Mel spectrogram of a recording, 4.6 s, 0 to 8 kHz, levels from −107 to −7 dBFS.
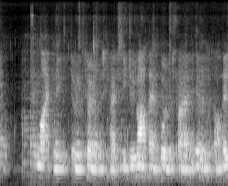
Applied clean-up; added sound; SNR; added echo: neural mask model DeepFilterNet 3.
